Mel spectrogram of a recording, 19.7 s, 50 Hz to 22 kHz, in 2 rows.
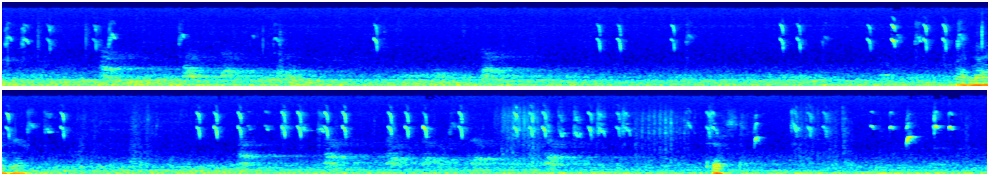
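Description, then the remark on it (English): Short, high-pitched flight calls from a bird identified as 5-9 repeat throughout, coming in quick clusters of chirpy notes over a steady low rumbling background, with no voices. “5-9 continues to give flight calls.”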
